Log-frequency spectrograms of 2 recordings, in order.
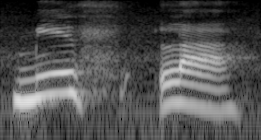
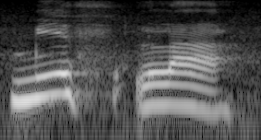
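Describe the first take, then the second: No difference in how they are said.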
